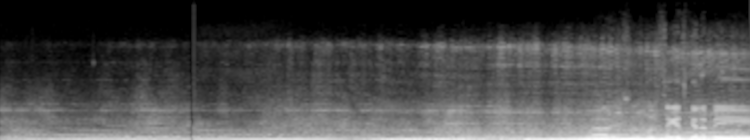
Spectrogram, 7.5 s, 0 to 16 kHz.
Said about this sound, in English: We do have a plane coming in on 8 left. It's a 717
